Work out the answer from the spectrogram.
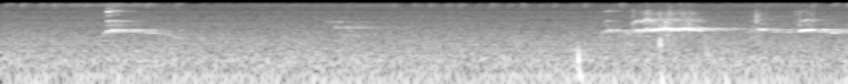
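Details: A Northern flicker at a fen in Yosemite gives a short, sharp, slightly descending note, then a longer, harsher, ringing call about three seconds later, over faint background hiss.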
